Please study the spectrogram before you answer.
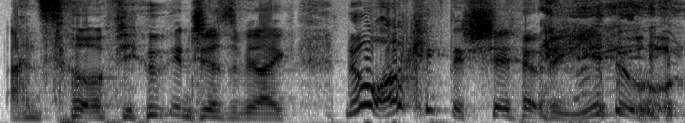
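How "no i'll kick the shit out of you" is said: threat pitched up through laughter; laughing tough threat. Pretend. Cashier threatening the robber, laughing. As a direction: sound tough while laughing.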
